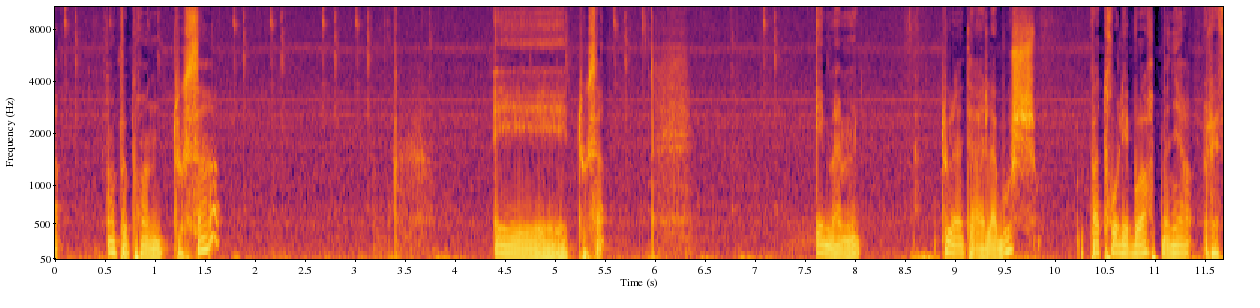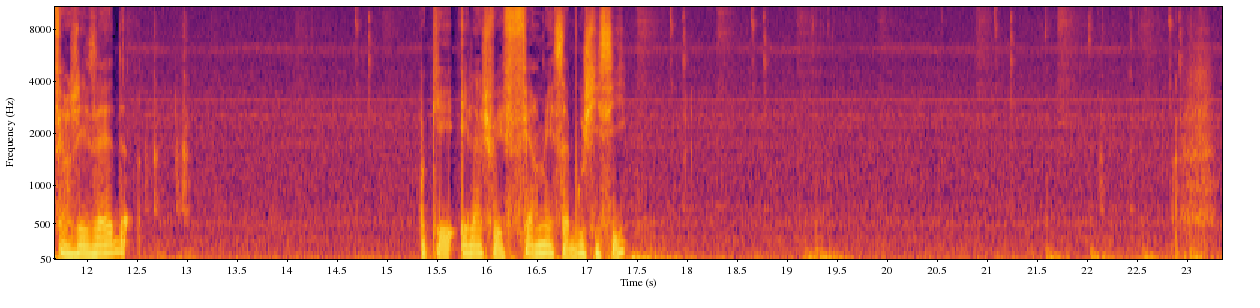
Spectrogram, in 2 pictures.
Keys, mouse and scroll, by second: 0.1-3.1 drag, 3.4 middle click, 4.7-5.9 shift+drag, 6.0 middle click, 7.1-8.6 shift+drag, 8.6 middle click, 9.2 shift+click, 9.7 middle click, 11.5 g, 15.4 middle click, 16.5 click, 16.8 middle click, 17.6 g, 18.7 click, 19.2 g, 22.2 middle click, 22.9 shift+click, 23.2 middle click.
